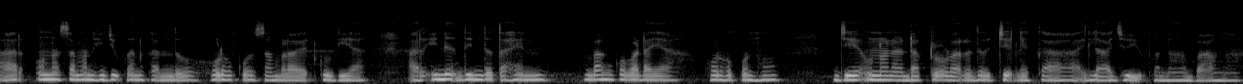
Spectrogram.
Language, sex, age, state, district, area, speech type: Santali, female, 45-60, Jharkhand, Bokaro, rural, spontaneous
